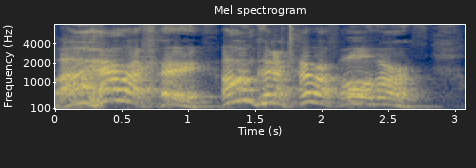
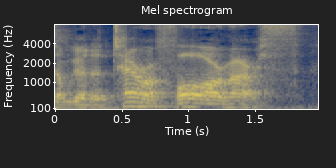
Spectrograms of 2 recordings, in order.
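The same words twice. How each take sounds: First: Hammed-up Zod. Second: A hint of a menacing Zod, close to own voice; bad Zod impression. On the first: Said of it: "I sound like a redneck". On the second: Reviewer imitating Zod revealing his plan, weakly voiced villain. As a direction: try a flat villain line as Zod, barely shifted. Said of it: "That was terrible".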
